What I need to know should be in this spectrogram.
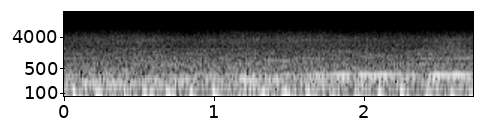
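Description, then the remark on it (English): Loud, steady rumble of about a dozen revving Harley-Davidson chopper motorcycle engines, a deep throbbing drone with a growling tone, running continuously above the noise of a crowd as the bikes ride down a hill through the crowd at about 5 p.m., just as the sun sets. “At about 5 o'clock that afternoon, just as the sun was setting, there was a rumble of revving motorcycle engines roaring above the noise of the crowd.”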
